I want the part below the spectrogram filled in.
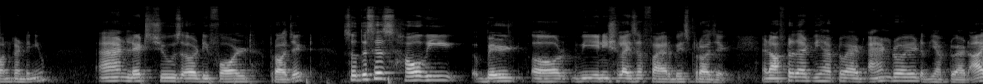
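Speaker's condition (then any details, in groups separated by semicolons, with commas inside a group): No condition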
